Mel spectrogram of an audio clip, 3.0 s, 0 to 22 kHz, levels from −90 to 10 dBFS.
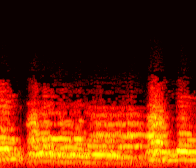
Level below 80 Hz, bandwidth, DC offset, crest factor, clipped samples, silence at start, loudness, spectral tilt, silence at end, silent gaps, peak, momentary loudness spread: -54 dBFS; 3.3 kHz; under 0.1%; 10 dB; under 0.1%; 0 s; -18 LUFS; -11.5 dB/octave; 0 s; none; -6 dBFS; 5 LU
